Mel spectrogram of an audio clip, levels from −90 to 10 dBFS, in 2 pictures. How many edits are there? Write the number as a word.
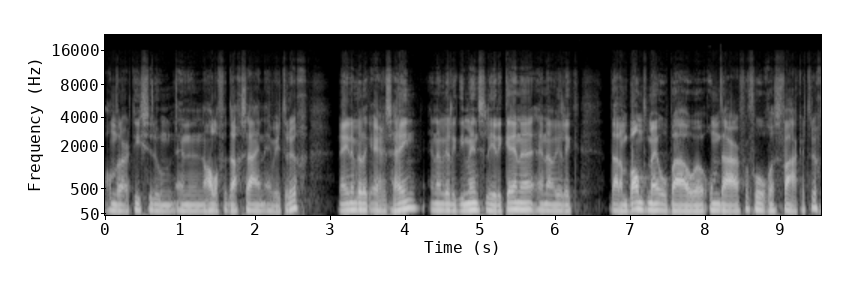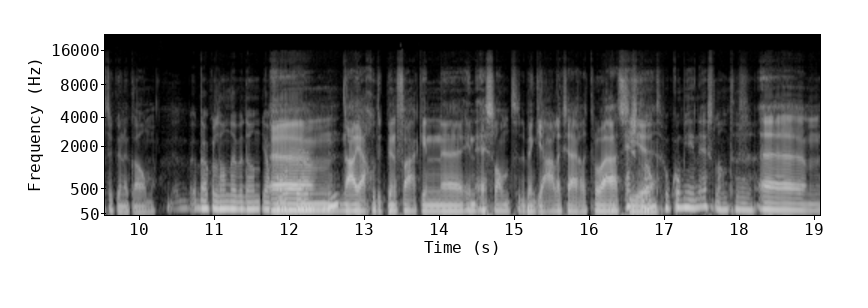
two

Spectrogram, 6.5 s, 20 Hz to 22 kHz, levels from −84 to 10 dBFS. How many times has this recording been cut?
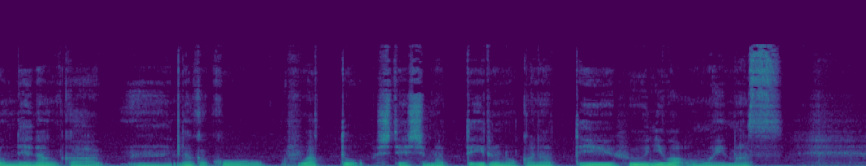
one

